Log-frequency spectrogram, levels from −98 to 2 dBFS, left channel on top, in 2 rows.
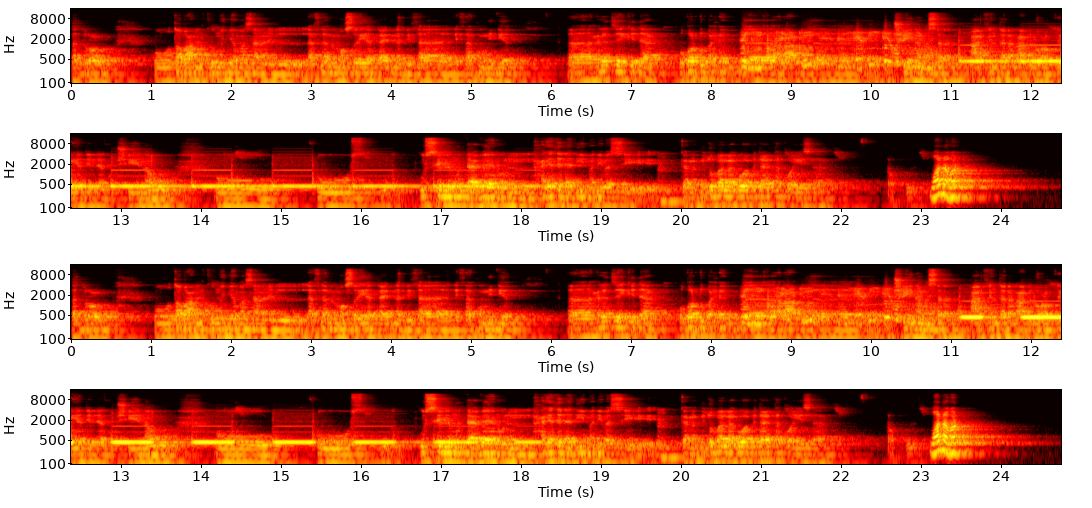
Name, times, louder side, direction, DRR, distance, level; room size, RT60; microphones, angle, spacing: voice 1, 0.0-5.5 6.2-7.3 7.6-14.9 15.4-16.4 16.7-21.8, equal, ahead, -6 dB, 3.5 m, -33 dB
Telephone, 8.4-10.8 11.1-11.4 11.9-12.4 12.9-13.4 13.9-14.4 14.9-15.4 15.9-16.4 16.9-17.4 17.9-18.2, right 5 dB, 35° left, 1.7 m, -28 dB
voice 2, 22.8-23.5, right 3 dB, 50° right, 1 dB, 1.7 m, -26 dB
22.5 x 11.0 x 3.3 m, 1.4 s
head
